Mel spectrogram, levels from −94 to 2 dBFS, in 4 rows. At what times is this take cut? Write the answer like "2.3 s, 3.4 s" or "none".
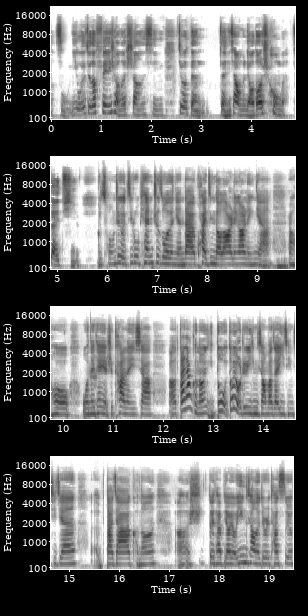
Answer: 5.8 s, 15.6 s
